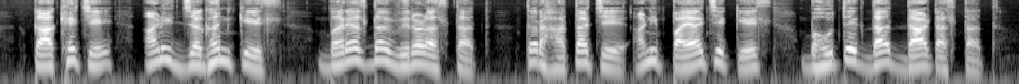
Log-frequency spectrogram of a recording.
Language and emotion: Marathi, neutral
